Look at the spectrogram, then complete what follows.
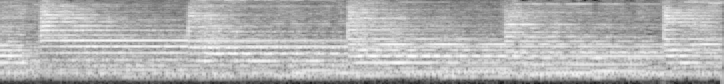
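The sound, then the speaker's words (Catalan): Tubular bells struck five times in a steady, even rhythm, each bright metallic chime ringing on and overlapping the next, loud with no voices. “Les campanes tubulars que donen nom a disc.”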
